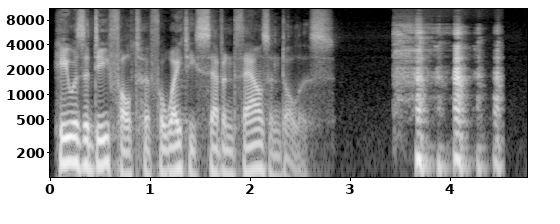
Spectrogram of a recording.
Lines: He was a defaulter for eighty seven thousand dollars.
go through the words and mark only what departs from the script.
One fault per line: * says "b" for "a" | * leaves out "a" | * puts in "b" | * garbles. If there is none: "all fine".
* says "weighty" for "eighty"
